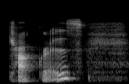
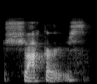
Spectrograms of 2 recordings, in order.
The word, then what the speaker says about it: chakras: me how to say chakras and it is that hard cha instead of sha and so if I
